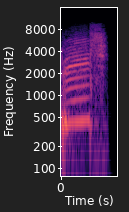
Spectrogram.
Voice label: "bitch", expletives

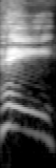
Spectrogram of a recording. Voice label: "hey", voice

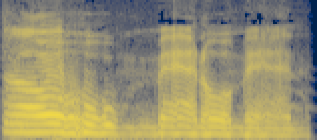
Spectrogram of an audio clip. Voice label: "oh man oh man", expletives, g-rated swears

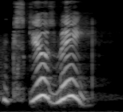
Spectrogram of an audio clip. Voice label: "excuse me" girl, Voice; expletives

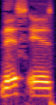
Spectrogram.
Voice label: this is, cartoon

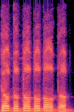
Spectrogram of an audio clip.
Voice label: duh dud duh duh duh, Voice gibbrish

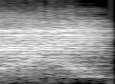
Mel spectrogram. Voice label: hey FILTERED

